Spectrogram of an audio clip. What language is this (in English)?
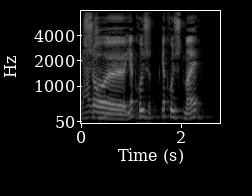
Danish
